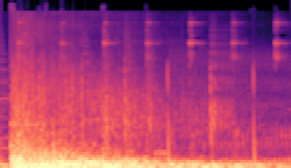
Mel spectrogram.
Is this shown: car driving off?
no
